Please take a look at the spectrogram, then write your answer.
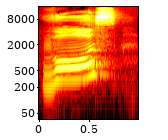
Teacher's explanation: आपको वो की मात्रा को लंबा खींचना है, वोस, फिर आधा त अलग रहेगा, व पे ई की मात्रा त्वी, त्वी के साथ आधा षटकोण वाला त्विश और ट में अ मिक्स करेंगे, त्विष्ट।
